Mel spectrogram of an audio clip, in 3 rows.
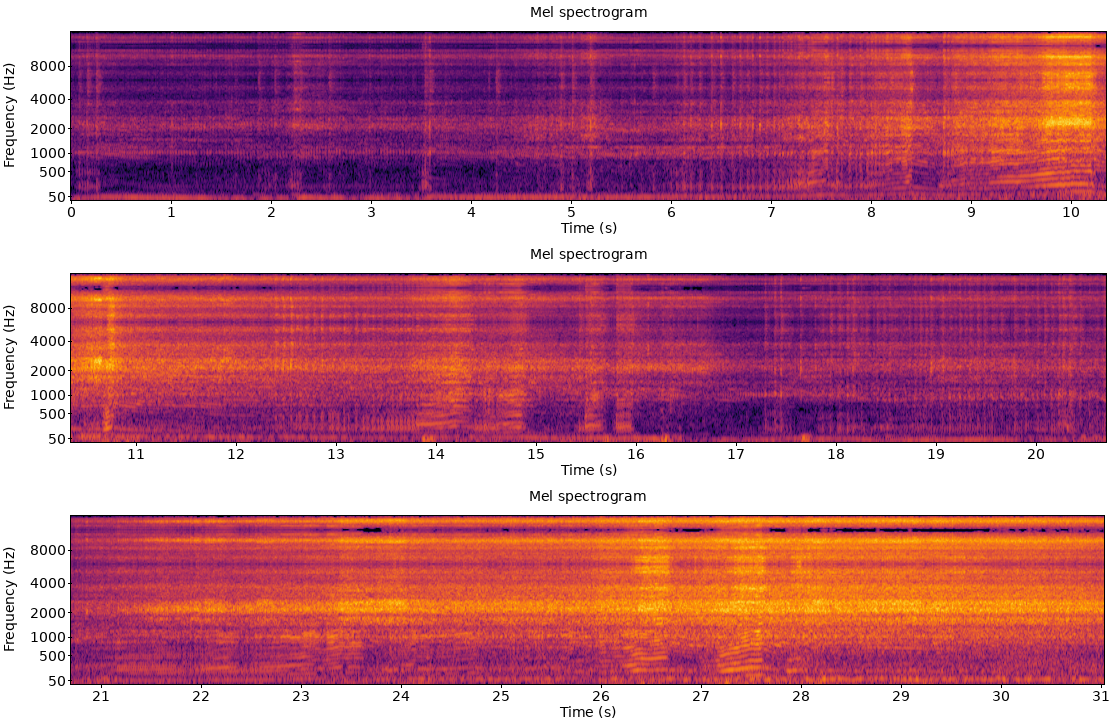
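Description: Yamaha YZ250 two-stroke dirt bike engine revving up and down in repeated sweeps as it is ridden along a trail, with wind rushing over the bike-mounted microphone. The revving is loudest about ten seconds in and again near the end.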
